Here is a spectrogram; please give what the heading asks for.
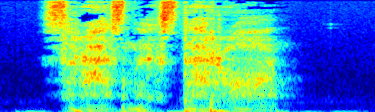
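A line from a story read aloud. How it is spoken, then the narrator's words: Soft smiling whisper. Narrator (Russian): тихо шепнул, улыбнувшись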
